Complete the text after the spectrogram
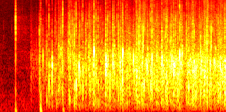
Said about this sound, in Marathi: आज तुमच्या टीमवर्कला माझ्याकडून जोरदार टाळ्या आहेत दोघांच्या.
